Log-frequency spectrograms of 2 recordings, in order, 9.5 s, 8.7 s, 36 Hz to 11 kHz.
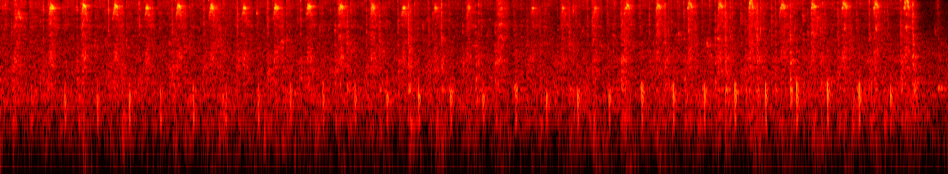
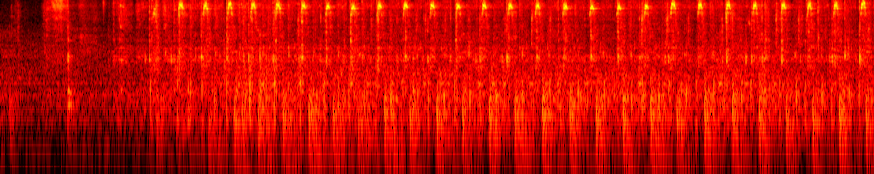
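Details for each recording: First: Coleman stove tank pump after check valve repair and a few drops of oil, about 30 pumps: steady even strokes about three per second with no air bleeding back; repaired check valve holding, normal pump operation. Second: Coleman stove fuel tank pump, pressurized: quick airy puffs, about four a second, spitting back out of the pump hole when the thumb is off; faulty pump check valve leaking air back.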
